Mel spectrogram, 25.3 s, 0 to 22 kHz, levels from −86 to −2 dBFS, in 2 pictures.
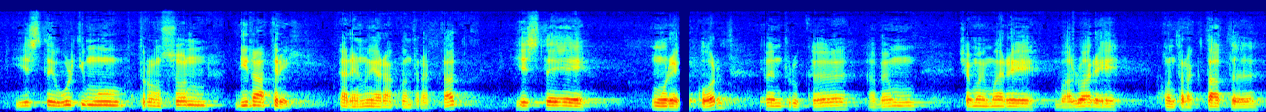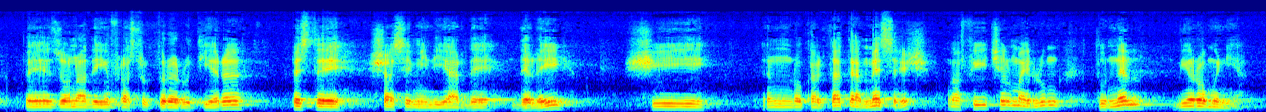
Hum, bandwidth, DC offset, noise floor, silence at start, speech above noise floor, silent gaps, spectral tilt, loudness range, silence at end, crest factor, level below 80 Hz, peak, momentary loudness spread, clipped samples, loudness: none; 15 kHz; under 0.1%; -50 dBFS; 0.15 s; 27 dB; none; -4 dB/octave; 3 LU; 0.15 s; 20 dB; -74 dBFS; -4 dBFS; 12 LU; under 0.1%; -23 LUFS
